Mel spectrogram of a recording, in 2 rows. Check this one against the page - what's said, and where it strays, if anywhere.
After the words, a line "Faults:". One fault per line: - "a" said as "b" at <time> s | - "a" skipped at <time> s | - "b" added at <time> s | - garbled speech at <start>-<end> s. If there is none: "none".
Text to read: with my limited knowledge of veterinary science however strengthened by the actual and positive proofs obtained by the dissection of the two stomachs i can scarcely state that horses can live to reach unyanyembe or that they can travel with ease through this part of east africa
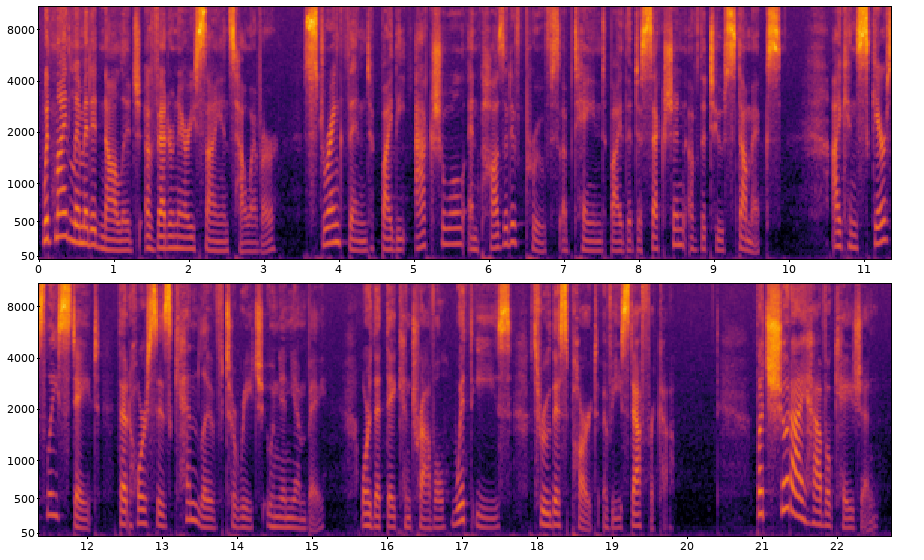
with my limited knowledge of veterinary science however strengthened by the actual and positive proofs obtained by the dissection of the two stomachs i can scarcely state that horses can live to reach unyanyembe or that they can travel with ease through this part of east africa but should i have occasion
Faults:
- "but should i have occasion" added at 20.9 s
